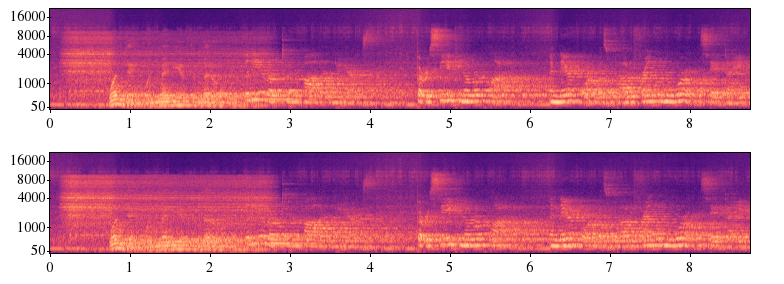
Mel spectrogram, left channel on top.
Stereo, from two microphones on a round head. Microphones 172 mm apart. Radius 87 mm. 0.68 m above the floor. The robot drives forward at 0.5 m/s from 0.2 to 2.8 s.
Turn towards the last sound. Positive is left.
turn(degrees=25)  # may be behind; listen again after turning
